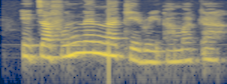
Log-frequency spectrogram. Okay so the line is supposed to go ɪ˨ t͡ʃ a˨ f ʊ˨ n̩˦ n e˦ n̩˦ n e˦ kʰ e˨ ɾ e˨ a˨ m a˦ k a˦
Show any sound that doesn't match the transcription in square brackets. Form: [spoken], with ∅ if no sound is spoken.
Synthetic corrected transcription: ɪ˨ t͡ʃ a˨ f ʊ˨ n̩˦ n e˦ n̩˦ n [a˦] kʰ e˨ ɾ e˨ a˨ m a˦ k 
